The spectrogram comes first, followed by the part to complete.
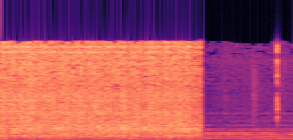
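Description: Loud, steady rush of water from a mountain stream tumbling over rocks, cut off abruptly about one and a half seconds in by soft music with long held notes.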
